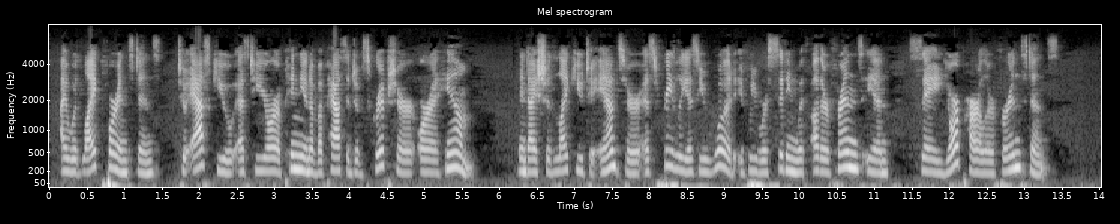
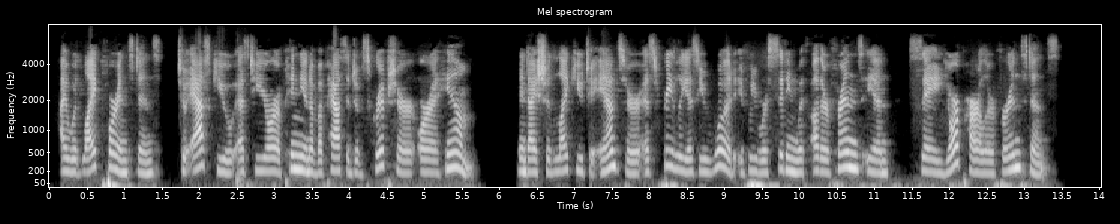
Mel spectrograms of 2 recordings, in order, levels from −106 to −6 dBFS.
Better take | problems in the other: first | noise reduction (neural mask model Resemble Enhance denoiser)

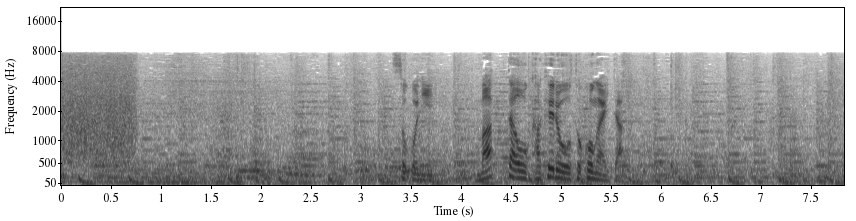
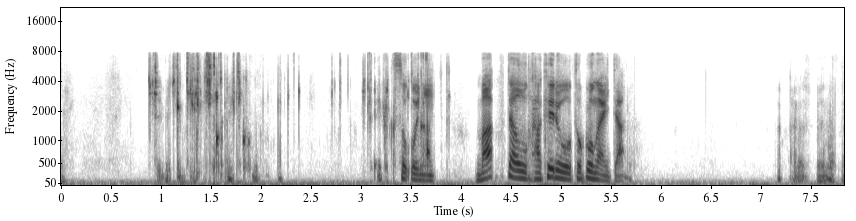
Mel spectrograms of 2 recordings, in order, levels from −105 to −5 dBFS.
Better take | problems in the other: first | noise reduction (neural diffusion model UNIVERSE++)

